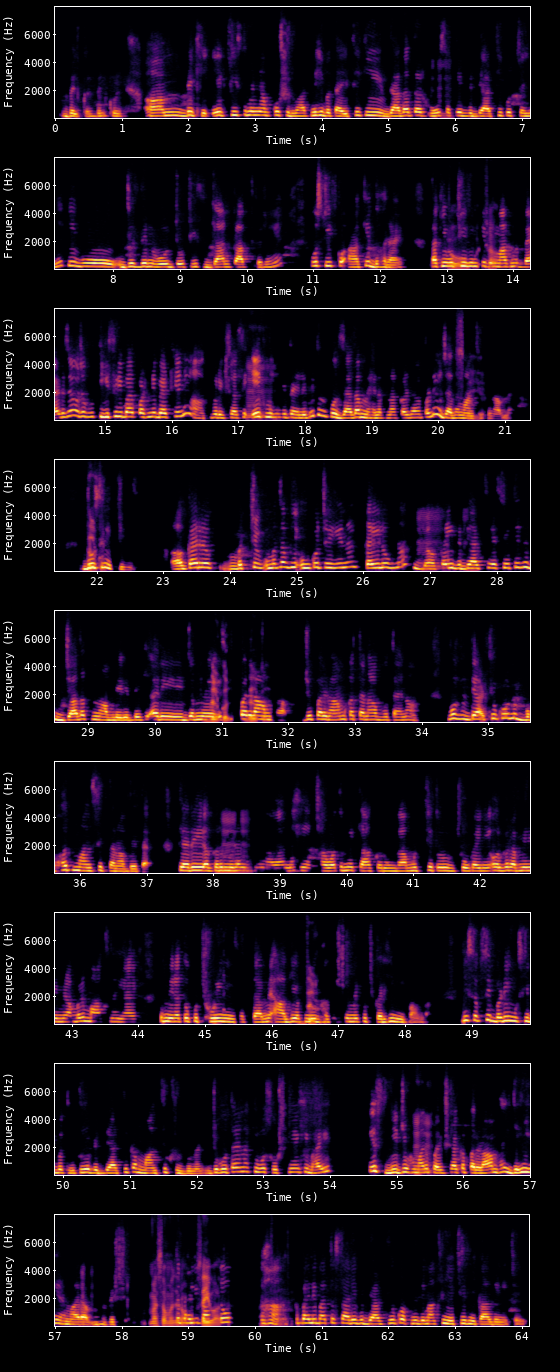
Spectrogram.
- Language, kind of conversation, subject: Hindi, podcast, आप परीक्षा के तनाव को कैसे संभालते हैं?
- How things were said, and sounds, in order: static; bird; other background noise; distorted speech; in English: "मार्क्स"; tongue click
